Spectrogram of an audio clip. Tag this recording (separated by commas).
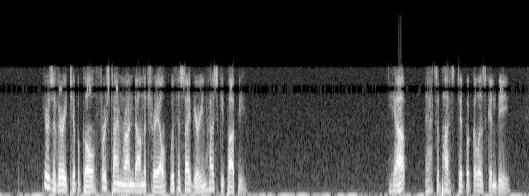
Speech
